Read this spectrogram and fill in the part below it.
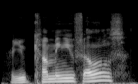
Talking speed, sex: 215 wpm, male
